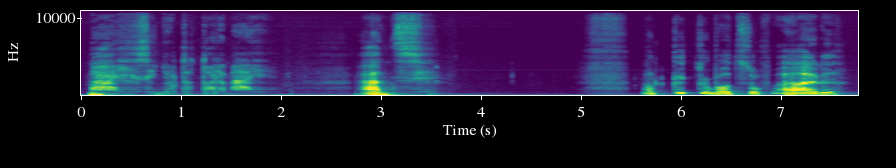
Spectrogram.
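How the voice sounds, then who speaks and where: An actress in her sixties playing an anguished, bitter old Sicilian peasant mother in a radio drama, with a Sicilian accent and halting, dramatic delivery. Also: low voice, husky, exaggerated voice. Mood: hushed, broken. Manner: dramatic, halting, swinging between hushed whispers and cries. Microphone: studio microphone with headphones on a theatre stage.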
